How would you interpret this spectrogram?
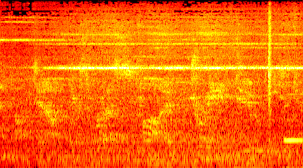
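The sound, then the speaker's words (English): A subway train rumbles steadily through Fulton Center, a subway station and shopping mall in Manhattan, a thin high wheel squeal ringing above the low roar, with faint voices murmuring in the busy background. “Like Fulton Center, a shopping mall and subway station in Manhattan that hundreds of thousands of people pass through every day.”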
